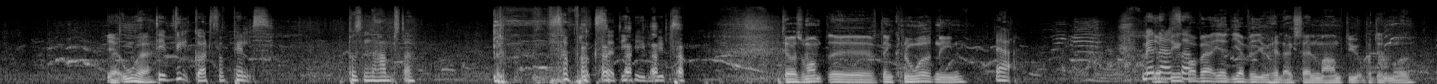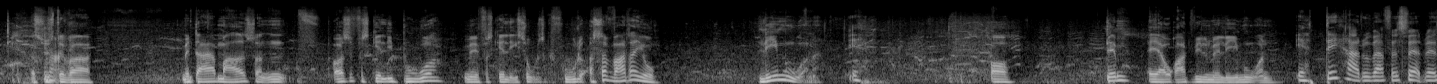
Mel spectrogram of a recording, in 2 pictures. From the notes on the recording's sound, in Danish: Der sendes live fra Joboland på Bornholm.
